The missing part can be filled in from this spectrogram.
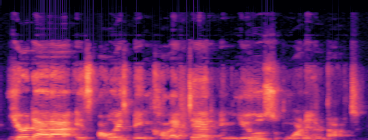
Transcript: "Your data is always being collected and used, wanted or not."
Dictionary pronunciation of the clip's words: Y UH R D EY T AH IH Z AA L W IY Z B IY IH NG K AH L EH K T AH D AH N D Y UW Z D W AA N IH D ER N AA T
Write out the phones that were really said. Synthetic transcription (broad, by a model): Y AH R D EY T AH IH Z AA L W IY Z B IY IH NG K AH L EH K T AH D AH N Y UW Z D W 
